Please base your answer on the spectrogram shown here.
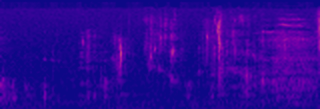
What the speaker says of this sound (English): Down to the end of my popcorn, and I'm getting those kind of like crunchy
